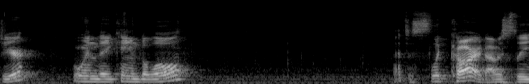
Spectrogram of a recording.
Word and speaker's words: Lowe: manning christian pasche josh lowe who's brothers of nathan lowe so it's not pronounced like brandon lau michael busch gabriel arius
